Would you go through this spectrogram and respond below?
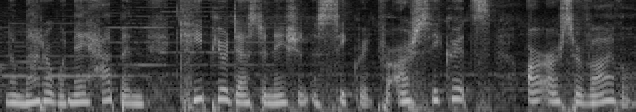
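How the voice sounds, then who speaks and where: A woman playing a stern, protective mother who gives serious, measured commands in a fairy-tale audio play. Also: lowish voice, faint music behind, close to an everyday voice. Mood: stern warning.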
